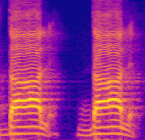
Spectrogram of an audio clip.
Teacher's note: सिरा जबान ऊपर के सामने वाले दांतों की जड़ से ता दाल ता अदा होता है,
